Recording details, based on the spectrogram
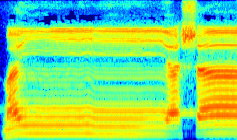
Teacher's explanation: Kalau berhenti, maka mad wajib masuk ke 6 dia. Berhenti. May yasha gitu.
